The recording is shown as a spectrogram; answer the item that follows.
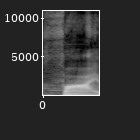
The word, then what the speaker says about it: Fi: Yes, I pronounce it as Fee and not Fi, but does that really affect anything? I believe not, as remember guys, Zelda games are created first in a completely other language, so pronunciations in this language are very much up to interpretation.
